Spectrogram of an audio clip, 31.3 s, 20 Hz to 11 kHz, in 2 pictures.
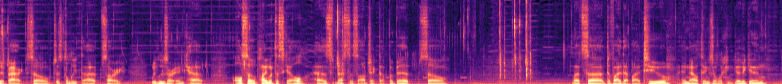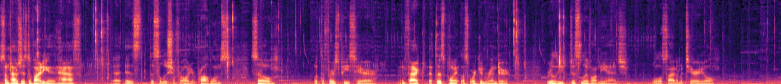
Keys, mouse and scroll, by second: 0.3 click, 1.4 KP_Decimal, 1.9 middle click, 2.5 middle click, 3.0 scroll up 1, 3.7 middle click, 4.1 scroll up 2, 4.7 q, 7.5 click, 9.8 KP_Divide, 10.1 KP_2, 10.3 KP_Enter, 12.3 click, 12.6 scroll down 2, 12.9 middle click, 13.6 middle click, 14.1-15.0 scroll down 1, 15.0 click, 15.6 middle click, 17.0 Tab, 17.1 middle click, 17.6 a, 17.9 middle click, 20.0 l, 20.9 middle click, 21.9 click, 24.0 click, 25.1 middle click, 26.0 a, 27.7 click.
